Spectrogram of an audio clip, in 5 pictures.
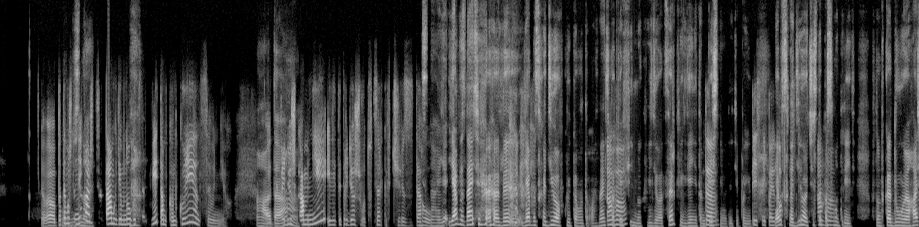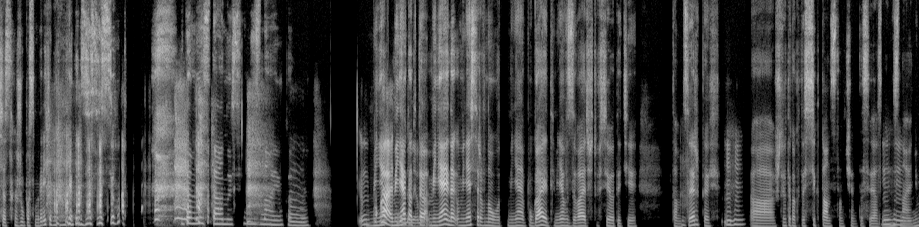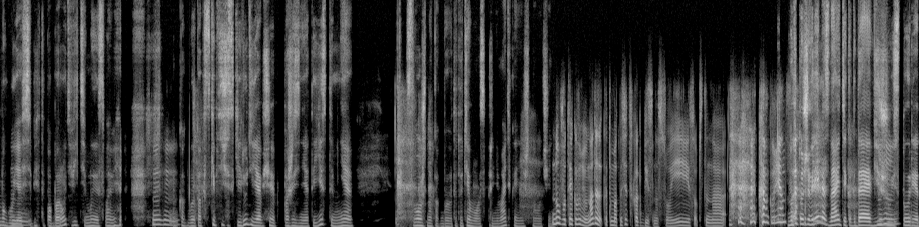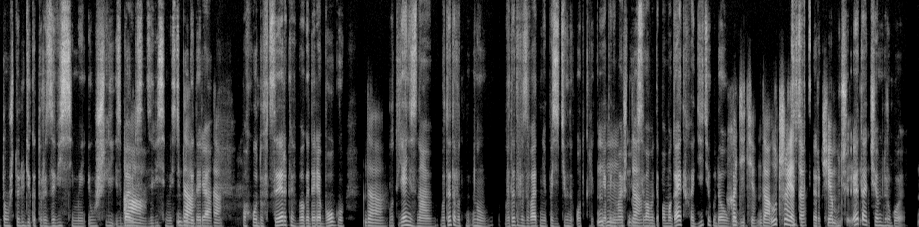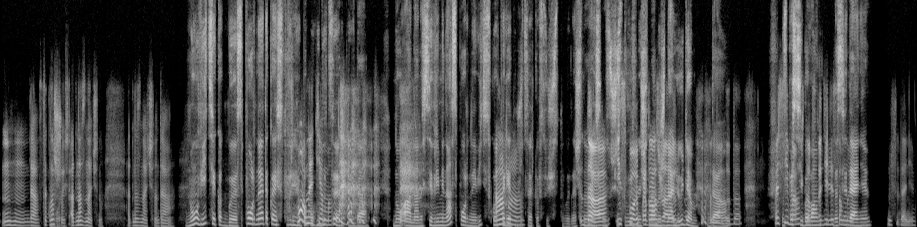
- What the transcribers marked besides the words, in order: tapping; chuckle; surprised: "А, да?"; chuckle; laugh; laughing while speaking: "меня как засосет"; chuckle; sniff; chuckle; laughing while speaking: "конкуренция"; grunt; laughing while speaking: "история"; laugh; grunt; chuckle
- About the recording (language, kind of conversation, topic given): Russian, unstructured, Почему, как ты думаешь, люди ходят в церковь?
